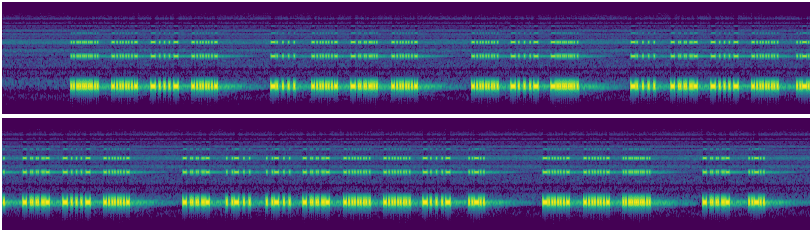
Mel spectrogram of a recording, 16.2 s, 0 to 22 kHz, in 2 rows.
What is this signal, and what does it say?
Hellschreiber (Feld-Hell, 122.5 baud), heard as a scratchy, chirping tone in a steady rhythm, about 1000 Hz. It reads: SONO LORO CHE LANCIANO ATTACCHI DOS AI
